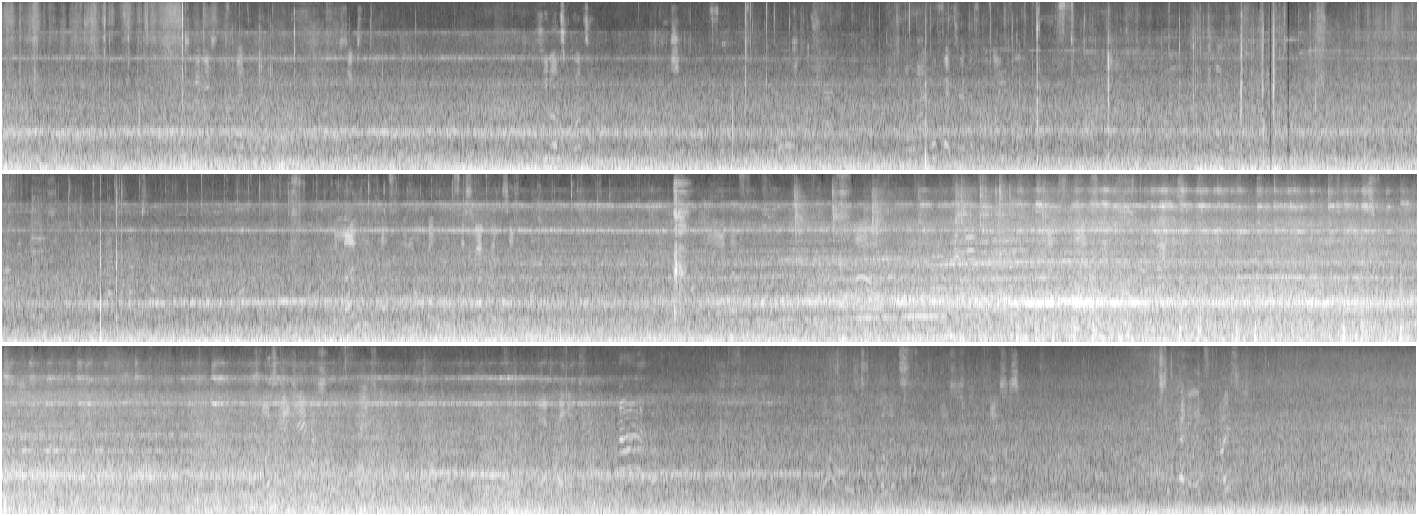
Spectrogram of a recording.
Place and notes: leipzig lindenau, lindenauer markt
am lindenauer markt. straßenbahnen und autos, im hintergrund schwatzende kinder.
